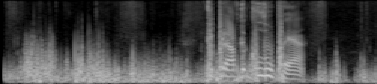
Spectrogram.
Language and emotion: Russian, angry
